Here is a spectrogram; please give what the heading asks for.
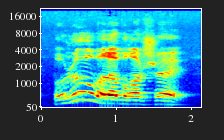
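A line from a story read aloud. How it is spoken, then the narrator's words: Exclamation. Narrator (French): s'écria la concierge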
